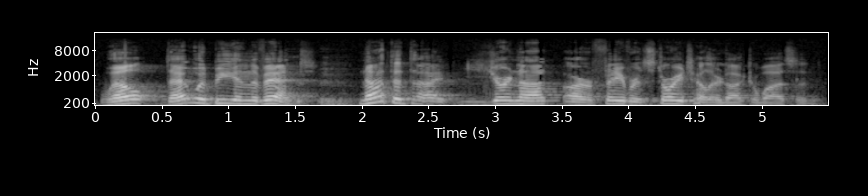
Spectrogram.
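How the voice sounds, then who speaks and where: A man plays an old-time radio announcer from the 1940s. His voice sits a little high, with polished, emphatic phrasing and the eager push of a sponsor's pitchman. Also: normal speed, a bit bright. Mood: admiring. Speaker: announcer and host.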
